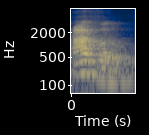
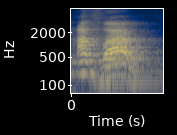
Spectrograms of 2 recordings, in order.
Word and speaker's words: avaro: Outra coisa, pessoal, na verdade o pessoal fala avaro, o correto é avaro, né? Esse é o correto dessa palavra aqui.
